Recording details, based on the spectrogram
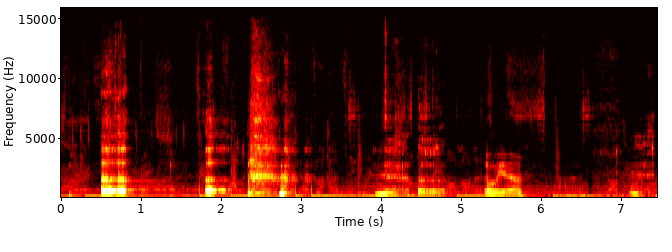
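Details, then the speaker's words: Girl burping repeatedly and saying she does not know why: several loud, low, drawn-out belches with a croaky voiced quality, separated by short pauses, with faint music in the background. "Why am I burping so much?"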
